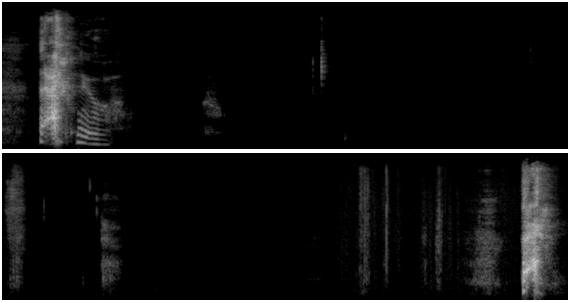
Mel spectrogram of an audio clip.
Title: Loud induced sneezes (nose blowing at the very end)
